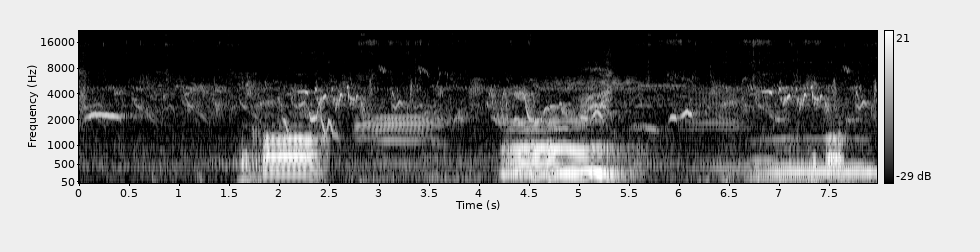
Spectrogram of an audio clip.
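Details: Cattle herd on the way to green grass fields, calling with several moos: a short broken low, a longer strained bellow, then a softer rising moo, with chirping birds steadily above the herd.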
